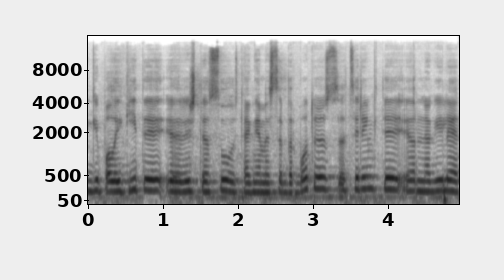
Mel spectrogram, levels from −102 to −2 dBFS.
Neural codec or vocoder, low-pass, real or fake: codec, 44.1 kHz, 7.8 kbps, DAC; 14.4 kHz; fake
